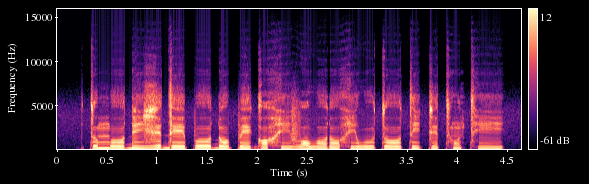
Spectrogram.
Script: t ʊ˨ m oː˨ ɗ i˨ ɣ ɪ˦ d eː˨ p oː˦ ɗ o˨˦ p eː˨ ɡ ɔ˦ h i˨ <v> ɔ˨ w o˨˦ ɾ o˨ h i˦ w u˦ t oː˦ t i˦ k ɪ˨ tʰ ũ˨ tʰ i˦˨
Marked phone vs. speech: correct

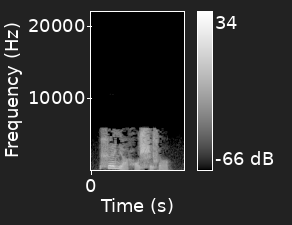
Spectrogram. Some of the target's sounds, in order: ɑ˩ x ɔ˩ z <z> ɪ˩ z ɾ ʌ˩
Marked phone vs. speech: incorrect: ʂ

